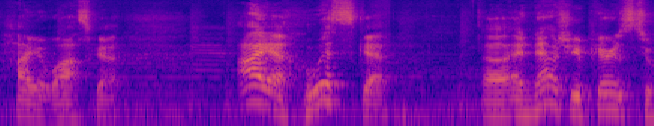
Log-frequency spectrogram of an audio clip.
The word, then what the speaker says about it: ayahuasca: doing lots of them I like how long it took us to learn that this is pronounced ayahuasca and now she appears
